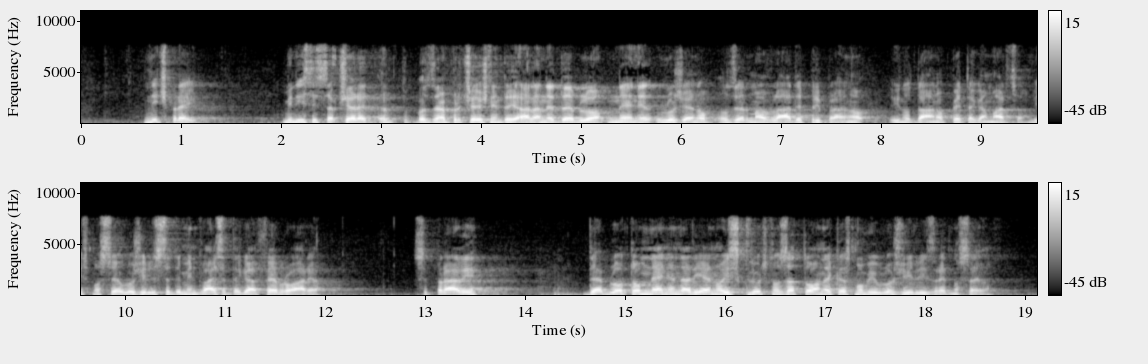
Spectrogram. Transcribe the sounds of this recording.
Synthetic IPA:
nit͡ʃpɾɛj | miniːst̪ɾit̪sawt͡ʃɛɾajɔziːɾomapɾɛt͡ʃɛʃnimd̪ɛja̰ːlanɛd̪ajɛbilomnɛnjɛwlɔʒɛːnɔːziɾɔmawlaːd̪ɛpɾipɾaːlɛnɔinɔd̪aːnɔpeːt̪ɛɡamaɾt̪samiːsmɔsɛjɛwlɔʒiːliseːd̪əmind̪ʋajsɛt̪ɛɡafebɾuaːɾja | sɛpɾaːʋi | d̪ajɛbilot̪oːmnɛːnjɛnaɾjɛːnɔisklʲjut͡ʃnɔzat̪oːnɛkɛɾsmɔmiwlɔʒiːliːzɾeːd̪nɔsɛjɔ

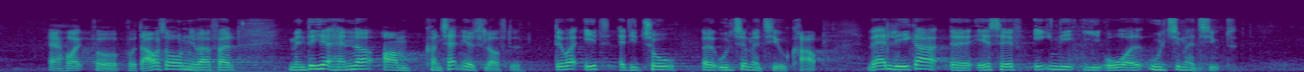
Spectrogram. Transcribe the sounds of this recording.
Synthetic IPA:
æɐɦɒ̽ɪ̰d̥̚pʰɒpʰɒ̽d̥ɑ̈ʊsɒ̰ːd̥n̩iʋæɐ̰̥fæl̰mend̥e̝ɦeɐ̰ɦænlɐɒ̽mkʰɒ̽nt͡sʰænɐslɒ̽fd̥ð̩ˠ | d̥e̝ʋɑ̈ʔe̝d̥æd̥it͡sʰo̝̰ː | ʔult͡sʰimæt͡sʰiʊəkʰʁɑ̈ʊ̰ | ʋæle̝ɡ̥ɐʔesefe̝̰ːnliʔiʔo̝̰ːɐð̞̩ˠult͡sʰimæt͡sʰiʊ̰d̥

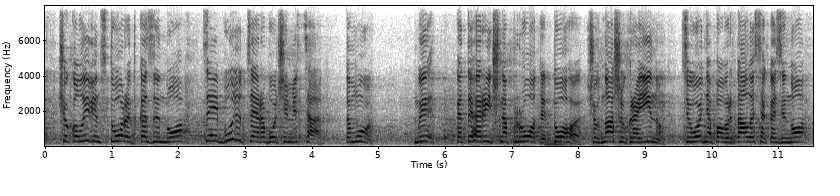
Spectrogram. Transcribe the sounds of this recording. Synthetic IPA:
ʃt͡ʃɔkɔlˠɪʋʲinst̪ʋɔɾɪtʲkɐzɪnɔt̪sɛibud̪ʊt̚ʲt̪sʲɛɾɔbɔt͡ʃɪmʲisʲt͡sʲːa | t̪ɔmu | mɪkɐt̪eɦɐɾɪt͡ʃnɐpɾɔt̪ɪt̪ɔɦɔʃt͡ʃɔwnɑʃʊkɾɐjinʊ | sʲɔɦɔdʲnʲɐpɔʋert̪ɑlˠɔsʲɐkɐzʲinɔ

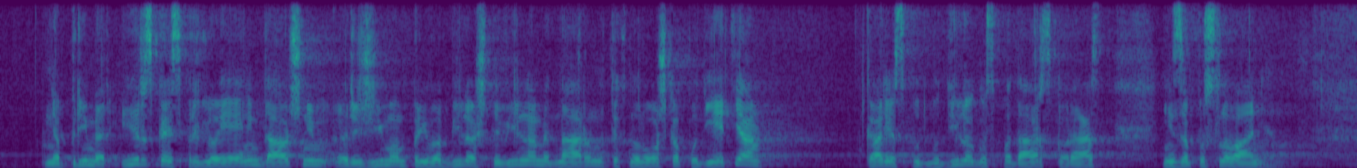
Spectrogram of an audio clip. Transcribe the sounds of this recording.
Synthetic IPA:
napɾiːmɛɾiɾskajɛspɾɛɡlɔjɛːnimd̪awt͡ʃnimɾɛʒimɔmpɾiʋabiːlaʃt̪ɛʋiːlnamɛd̪naːɾɔd̪nat̪ɛxnɔloːʃkapɔd̪jeːt̪ja | kaɾjɛspɔd̪̚bud̪iːlɔɡɔspɔd̪aːɾskɔɾast̪inzapɔslɔʋaːnjɛ

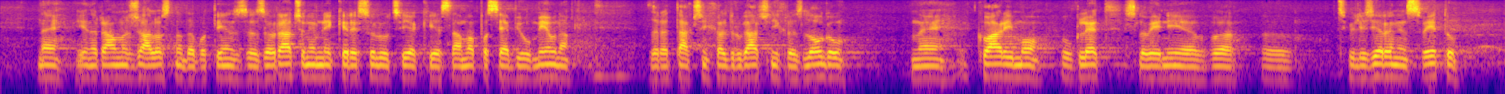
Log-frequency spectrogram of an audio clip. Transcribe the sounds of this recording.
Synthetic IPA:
nɛjɛnɾawnɔʒaːlɔst̪nɔd̪apot̪eːmzəzawɾaːt͡ʃanjɛmneːkɛɾɛsɔluːt̪sijɛkijɛsaːmapɔsɛːbiumeːwna | zaɾad̪t̪ːaːkʃnixald̪ɾuɡaːt͡ʃnixɾazloːɡɔw | nɛkʋaːɾimɔuɡlɛt̪slɔʋeːnijɛʋə | t̪siʋiliziːɾanjɛmsʋeːt̪u

